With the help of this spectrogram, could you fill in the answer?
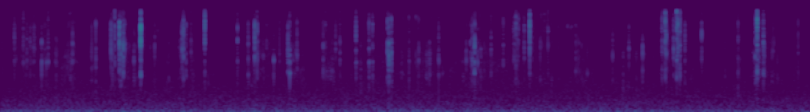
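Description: A plastic beaded ornament is squeezed in the hands by the fingertips, giving a quiet, steady stream of bright, crisp clicks and crackles. The clicks have almost no low end or ring, with a few sharper, louder snaps standing out.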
